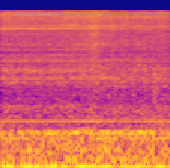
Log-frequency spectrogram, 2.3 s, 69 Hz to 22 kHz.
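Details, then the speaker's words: Newly replaced Taco 007-F5 circulator pump on a snowmelt system, powered through an SR 506 switching relay zone 5: steady, even low hum with constant pitch, no rattle, grinding or surging; runs normally. "i'm sure you can hear that i don't know if you can but i can because it's running it's running baby"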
